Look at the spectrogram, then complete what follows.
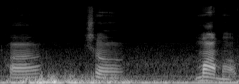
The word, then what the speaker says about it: Pachamama: I think is the plant that goes with this is pa chama pa cha mama pachamama. That's how you pronounce it.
